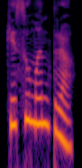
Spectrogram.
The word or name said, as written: ಕಿಸುಮಂತ್ರ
